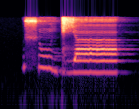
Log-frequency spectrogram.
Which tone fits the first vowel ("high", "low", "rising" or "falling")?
falling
